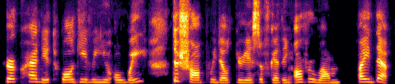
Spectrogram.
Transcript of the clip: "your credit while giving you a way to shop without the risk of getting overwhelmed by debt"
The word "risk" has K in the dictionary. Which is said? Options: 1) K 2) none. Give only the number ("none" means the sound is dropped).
2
